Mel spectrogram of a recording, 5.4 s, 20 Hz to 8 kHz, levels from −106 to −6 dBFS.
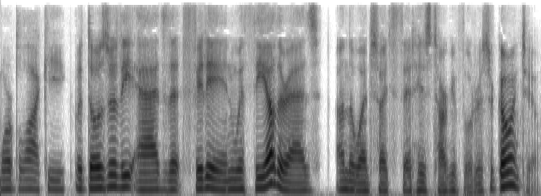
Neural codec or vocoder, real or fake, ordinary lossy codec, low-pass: codec, 24 kHz, 0.5 kbps, DualCodec; fake; MP3, 48 kbps; 7.2 kHz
